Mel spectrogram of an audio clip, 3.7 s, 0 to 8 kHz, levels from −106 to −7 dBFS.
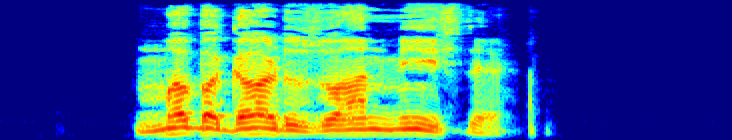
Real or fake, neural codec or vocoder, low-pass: fake; codec, 16 kHz, 16 kbps, FreqCodec, larger model; 7.2 kHz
